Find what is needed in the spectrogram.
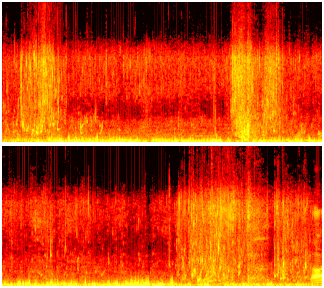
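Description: Water splashing and sloshing right at the microphone as a swimmer moves through river water with the phone held at the surface, over a steady rumble of wind on the microphone. A louder splash comes about three seconds in and another near the end.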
